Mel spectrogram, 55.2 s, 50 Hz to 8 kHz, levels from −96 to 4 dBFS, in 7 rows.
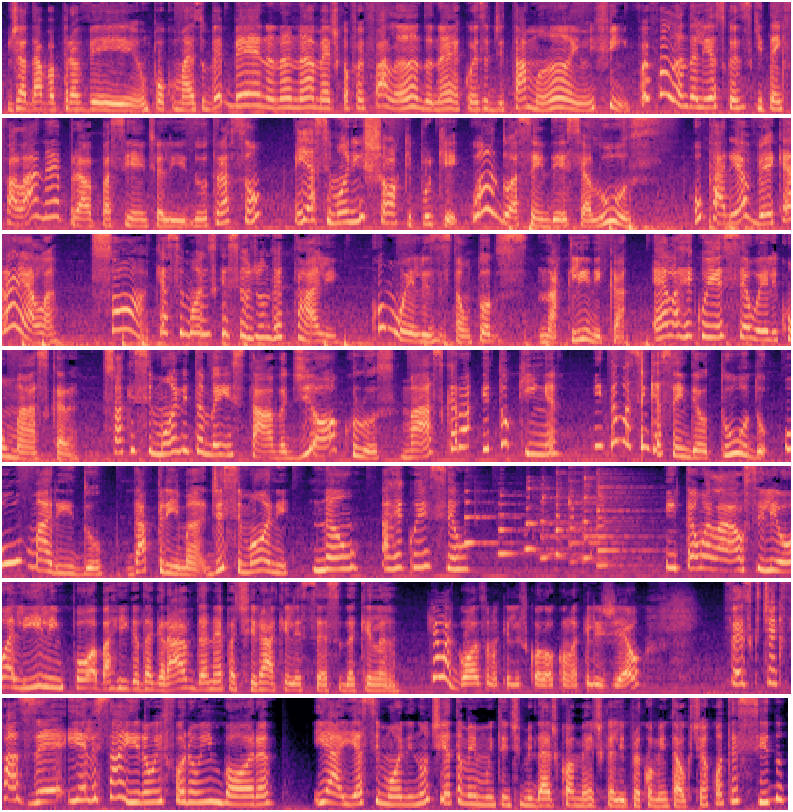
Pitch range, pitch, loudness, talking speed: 190-315 Hz, 245 Hz, -13 LUFS, 160 wpm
